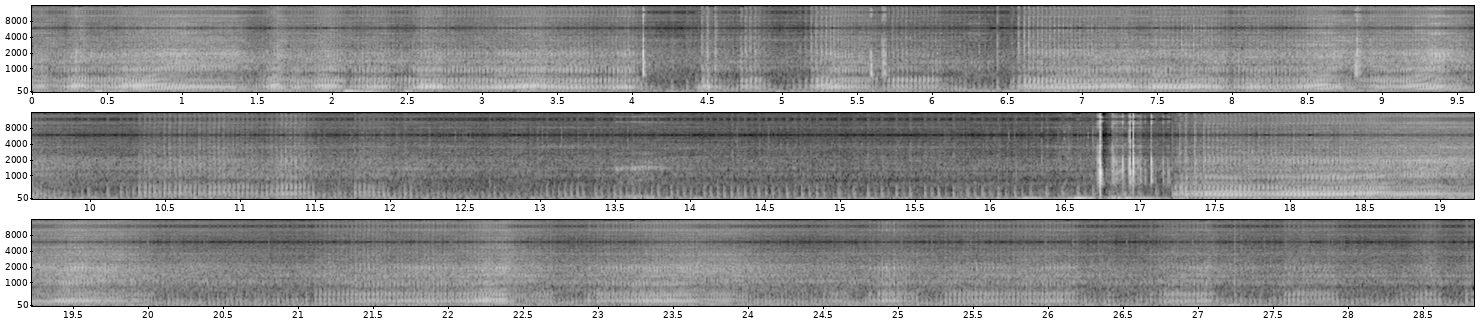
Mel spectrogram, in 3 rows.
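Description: Husqvarna TE 250 single-cylinder enduro motorcycle engine revving up and down repeatedly as it rides through snow, dropping to a quieter low run in the middle before revving hard again. One sharp clack stands out just after the middle.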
